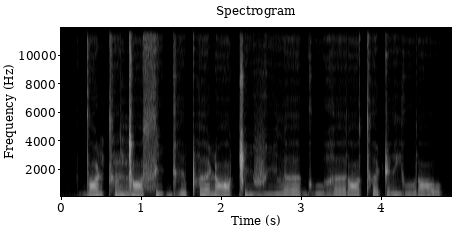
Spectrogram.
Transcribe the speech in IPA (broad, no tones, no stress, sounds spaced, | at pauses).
d̪ ɒ ɳ tʰ ə̃ ŋ͡ǀ ɒ s i ɡʱ ɪ pʰ ɜ ɳ ɒ ǁ i v i l ɜ ɡʱ u ɦ ɜ ɾ ɒ tʰ ə ʈ ɪ j ʊ ɾ ɒ o̯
